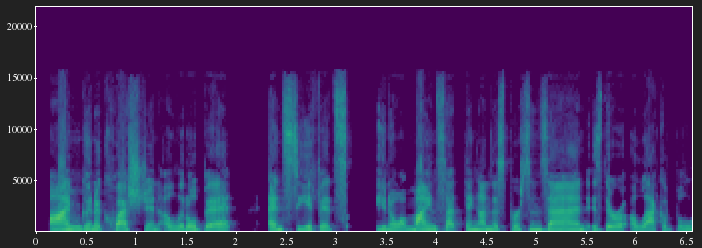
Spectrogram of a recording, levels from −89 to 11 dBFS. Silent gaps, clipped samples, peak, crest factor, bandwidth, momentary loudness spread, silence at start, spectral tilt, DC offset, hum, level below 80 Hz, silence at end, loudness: 2.25-2.31 s, 3.18-3.39 s; under 0.1%; -12 dBFS; 16 dB; 16 kHz; 8 LU; 0.15 s; -3.5 dB/octave; under 0.1%; none; -76 dBFS; 0 s; -27 LUFS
